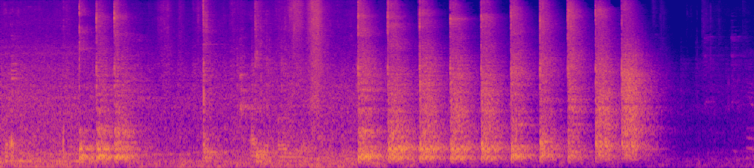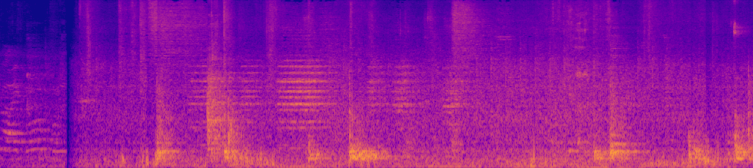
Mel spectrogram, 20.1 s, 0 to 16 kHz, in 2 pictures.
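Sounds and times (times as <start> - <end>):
hammer blows on timber: 12.1 - 16.2.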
